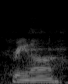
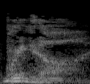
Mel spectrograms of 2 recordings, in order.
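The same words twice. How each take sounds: First: It is said in a normal voice. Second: It is said in a Batman voice.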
